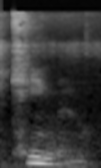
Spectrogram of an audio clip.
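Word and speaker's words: QEMU: recommending that you learn how to use kimu which is spelled q e m u and that's the that's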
